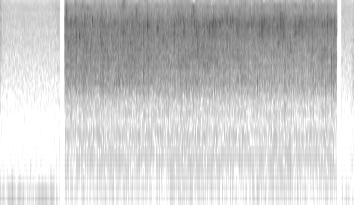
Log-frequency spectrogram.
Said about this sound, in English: Snapping shrimp live in coral reefs and make a snapping sound that helps fish to find their way back home.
